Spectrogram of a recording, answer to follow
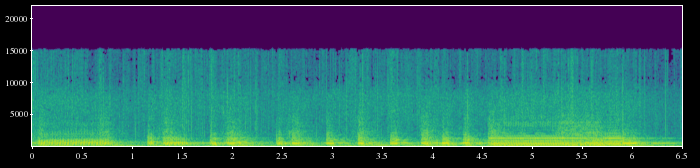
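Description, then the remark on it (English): A low, reedy bassoon, representing Grandpapa, plays a gruff melody of short, detached notes that give way to longer held tones near the end, fairly loud with light orchestral backing and no voices. “Grandpapa is an old bassoon.”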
